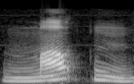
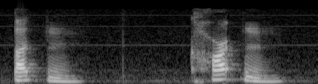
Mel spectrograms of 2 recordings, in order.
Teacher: 그래서 mountain 이렇게 발음하죠. 그래서 t를 하지 마시고 혀끝을 치경에 갖다 대면서 거기서 하고 소리 내보세요. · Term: held t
